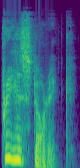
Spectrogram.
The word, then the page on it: prehistoric: British English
